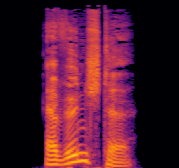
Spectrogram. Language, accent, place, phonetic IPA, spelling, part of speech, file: German, Germany, Berlin, [ɛɐ̯ˈvʏnʃtə], erwünschte, adjective / verb, De-erwünschte.ogg
- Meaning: inflection of erwünscht: 1. strong/mixed nominative/accusative feminine singular 2. strong nominative/accusative plural 3. weak nominative all-gender singular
